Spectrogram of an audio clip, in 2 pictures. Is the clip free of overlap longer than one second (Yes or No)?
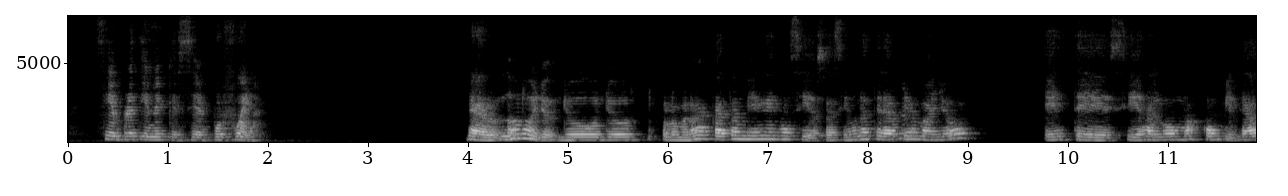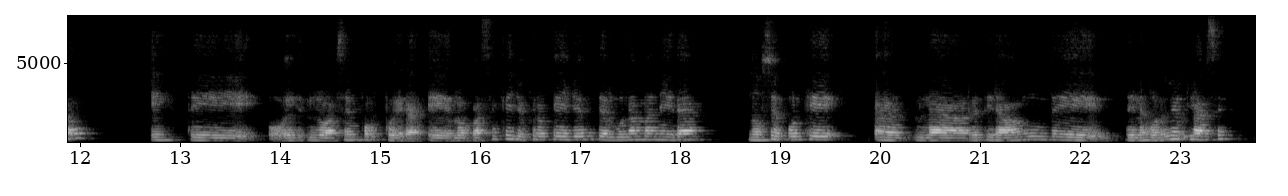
Yes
